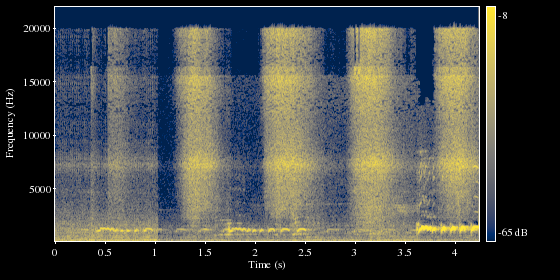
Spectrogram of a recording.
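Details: Local zebra dove singing in the flute-like 'nyuling' style, answering as a tofu seller passes: soft cooing phrases of quick stuttered notes, then a louder, brighter trilled burst at the end over steady background hiss.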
